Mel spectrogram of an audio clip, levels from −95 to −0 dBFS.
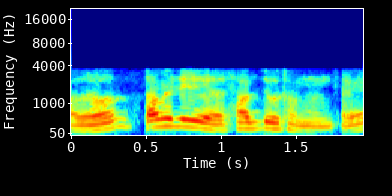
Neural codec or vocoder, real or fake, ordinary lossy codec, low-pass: codec, 16 kHz, 4 kbps, FreqCodec, smaller model; fake; none; 3.6 kHz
